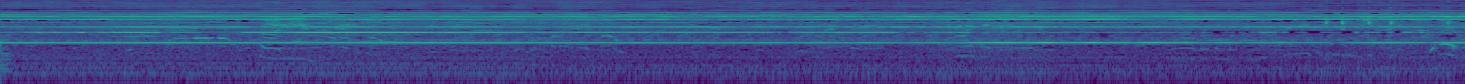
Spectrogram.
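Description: A steady warning tone held on one unchanging pitch, like a siren or horn sounding continuously, with people's voices underneath.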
